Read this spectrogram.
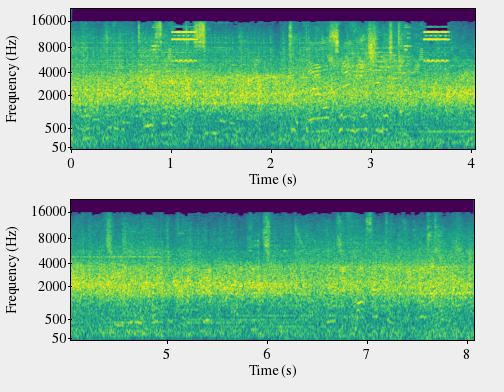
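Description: Explosions boom in a video game battle.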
